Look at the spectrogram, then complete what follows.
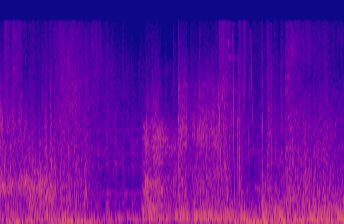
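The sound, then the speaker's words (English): Loud, continuous explosions from an animated fight scene against a demon rumble and boom with deep bass, a fresh blast bursting in about midway, the roar staying dense throughout with no talking. “They nailed every explosion.”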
